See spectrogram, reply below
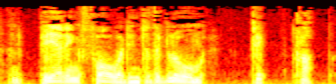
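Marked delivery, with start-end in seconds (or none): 2.5-3.3 soft unvoiced clip-clop; whispered hoofbeats. A narrator's reading. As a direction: whisper the hoofbeats like a sound effect. Hoofbeats imitated in narration.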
